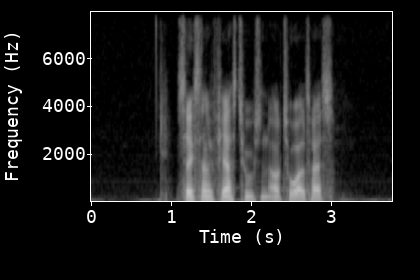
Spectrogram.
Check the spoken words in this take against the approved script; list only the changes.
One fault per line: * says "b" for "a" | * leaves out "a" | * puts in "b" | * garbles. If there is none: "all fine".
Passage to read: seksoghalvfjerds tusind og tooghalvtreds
all fine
